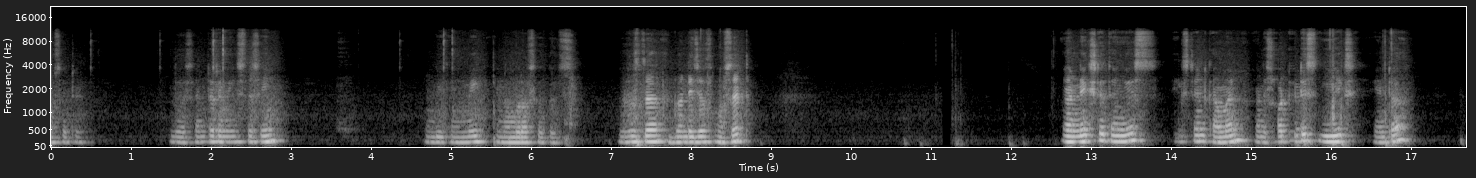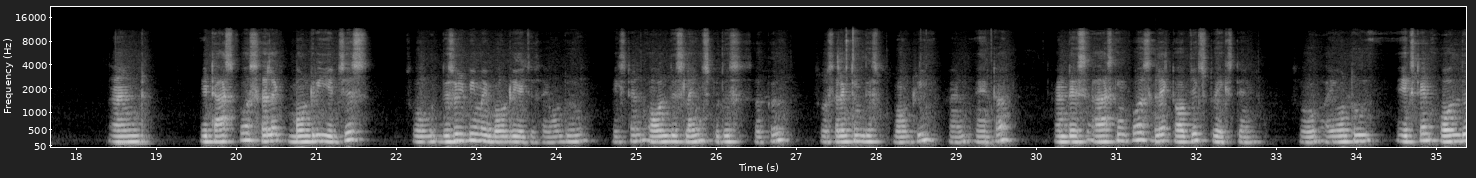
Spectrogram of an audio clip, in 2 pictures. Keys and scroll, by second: 5.3 Escape, 5.4 typing, 15.4-15.9 typing, 16.5 alt+space, 29.2 space.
